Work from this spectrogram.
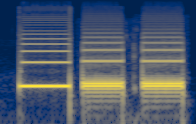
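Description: Three loud, close electronic telephone rings, evenly spaced with short gaps between bursts.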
